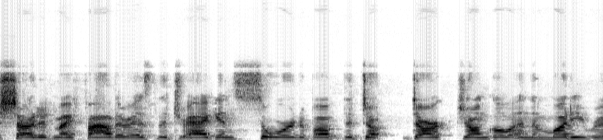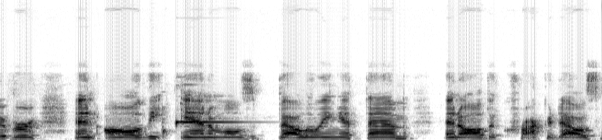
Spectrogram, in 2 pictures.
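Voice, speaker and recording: A woman teacher reads a chapter book aloud to her students and explains the pictures in a friendly, conversational way. Her voice has a gravelly fry at the ends of phrases. The recording is dull and lo-fi. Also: medium pitch, a bit bright. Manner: friendly, explaining, some fillers.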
